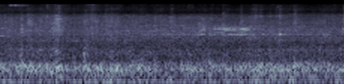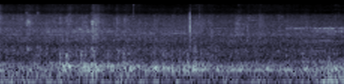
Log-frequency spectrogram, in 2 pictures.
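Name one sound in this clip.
A passenger train rumbles steadily past close by.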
